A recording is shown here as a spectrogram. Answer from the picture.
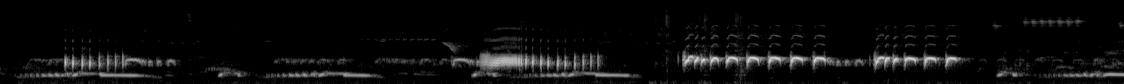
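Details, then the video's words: Zebra dove, a vigorously singing bird in the 'ngerot' style, played as a lure to stir other kept zebra doves into answering; bursts of rapid staccato coo notes near one pitch alternate with lower drawn-out coos, repeated over eleven seconds in quiet surroundings. "Suara Perkutut NGEROT Bikin Birahi & Emosi"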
